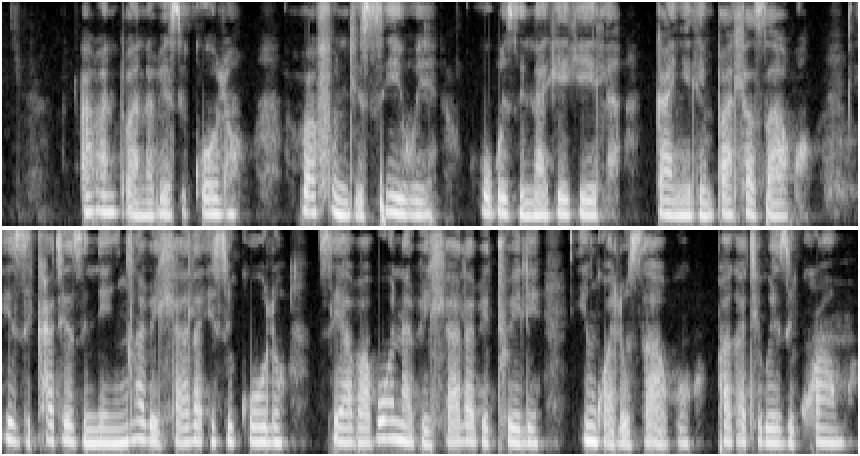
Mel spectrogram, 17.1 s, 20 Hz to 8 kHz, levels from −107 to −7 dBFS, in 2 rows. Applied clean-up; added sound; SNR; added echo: none; none; none; none.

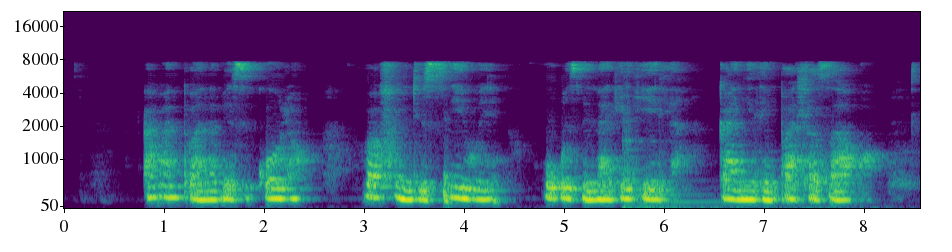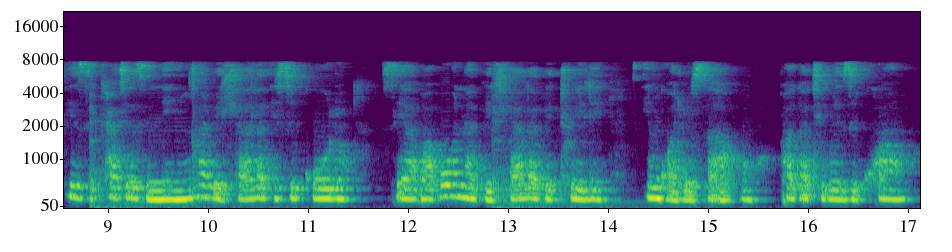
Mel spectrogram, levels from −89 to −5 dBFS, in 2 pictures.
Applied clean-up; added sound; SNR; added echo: neural separator model SepFormer DNS4.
